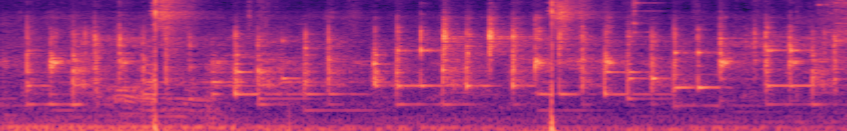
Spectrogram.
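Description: A mobile phone rings with a repeating electronic melody of bright, evenly spaced tones, loud and close, with a couple of sharp knocks among the notes and no talking.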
